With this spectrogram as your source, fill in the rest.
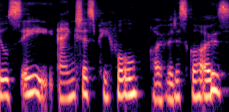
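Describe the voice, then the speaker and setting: A woman's fairly low-pitched voice carries vocal fry. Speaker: relationship coach podcast host. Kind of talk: advice podcast monologue.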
